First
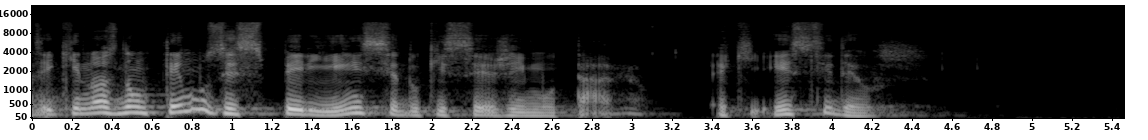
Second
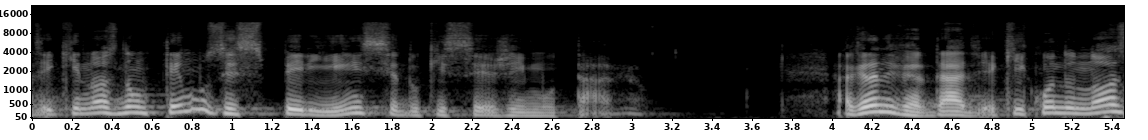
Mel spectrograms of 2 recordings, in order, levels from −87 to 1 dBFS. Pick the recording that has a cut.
first; 1 cut; at 3.2 s

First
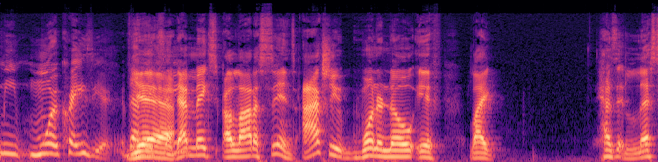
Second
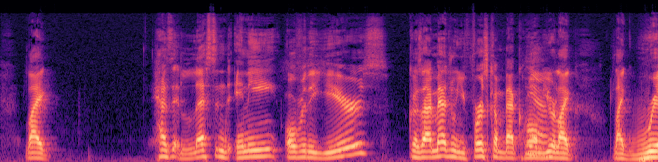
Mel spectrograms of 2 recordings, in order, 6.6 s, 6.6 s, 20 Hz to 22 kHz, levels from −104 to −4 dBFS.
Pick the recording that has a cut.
first; 1 cut; at 1.7 s

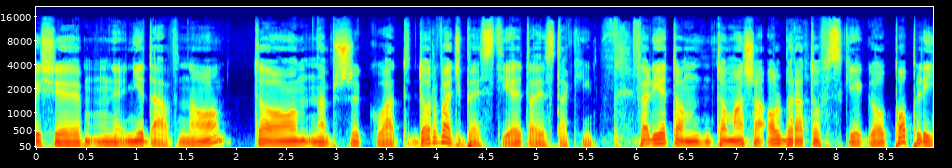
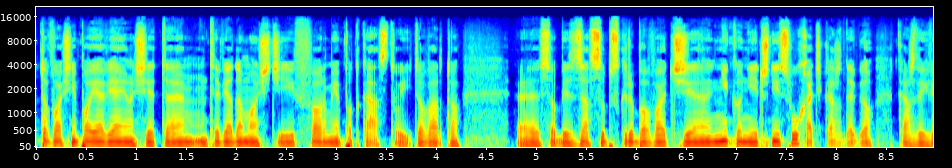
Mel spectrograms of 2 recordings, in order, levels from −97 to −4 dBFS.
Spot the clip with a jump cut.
first; 1 cut; at 6.0 s

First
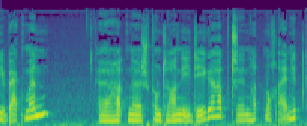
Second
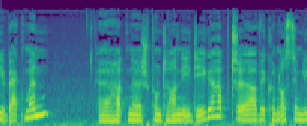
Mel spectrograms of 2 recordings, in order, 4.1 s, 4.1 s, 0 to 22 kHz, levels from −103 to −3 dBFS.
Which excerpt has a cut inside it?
first; 1 cut; at 3.1 s

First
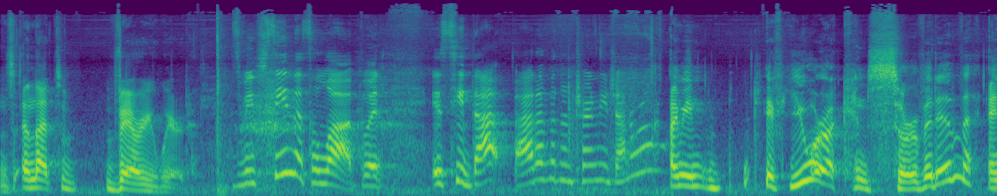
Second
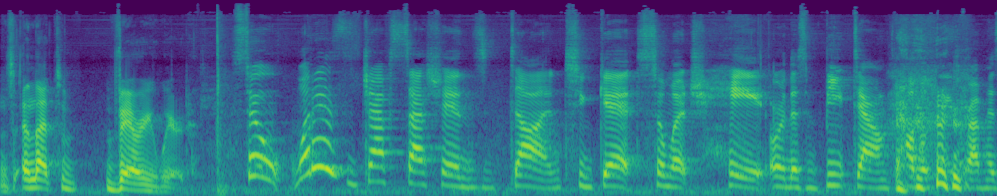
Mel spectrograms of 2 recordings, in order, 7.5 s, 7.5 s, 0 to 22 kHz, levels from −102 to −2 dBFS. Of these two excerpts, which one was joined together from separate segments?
first; 1 cut; at 1.7 s

